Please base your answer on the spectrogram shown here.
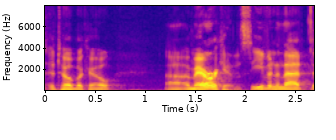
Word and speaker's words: Etobicoke: are looking for it and yes it is pronounced etobicoke uh americans even in that uh even that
